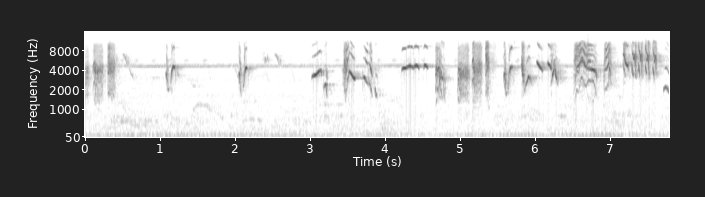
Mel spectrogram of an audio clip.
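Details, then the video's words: Oriental magpie-robin answering a wild bird. It opens with scattered short notes, then breaks into a rapid stream of whistles, twittering trills and buzzy bursts over a faint low hum. "Chòe than Đấu với chim THIÊN NHIÊN 100% ĐẠT LỬA"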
